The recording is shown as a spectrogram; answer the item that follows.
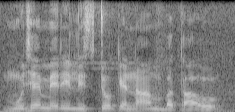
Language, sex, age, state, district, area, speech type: Urdu, male, 18-30, Uttar Pradesh, Saharanpur, urban, read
